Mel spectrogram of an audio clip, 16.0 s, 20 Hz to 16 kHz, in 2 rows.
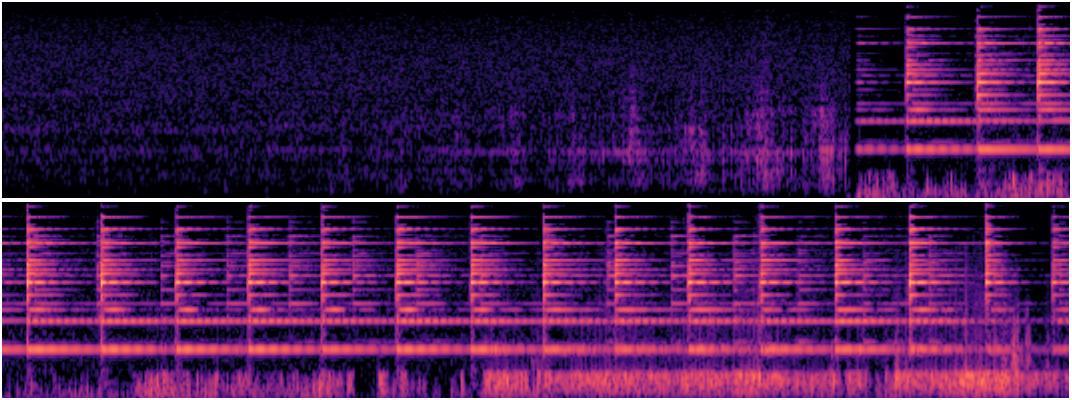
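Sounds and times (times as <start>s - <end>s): low rumble: 2.1s - 16.0s
level crossing warning bell: 6.4s - 16.0s.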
